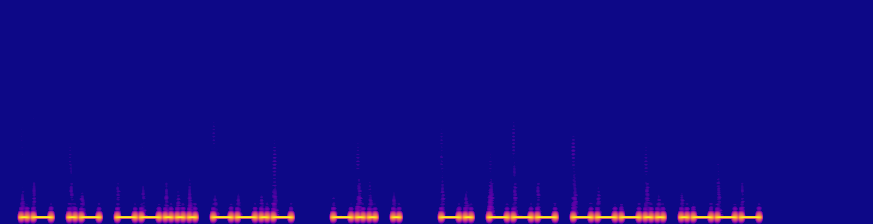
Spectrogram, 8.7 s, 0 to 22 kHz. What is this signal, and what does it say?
Morse code, heard as a keyed tone, about 21 wpm, 700 Hz. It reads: AA7Q DE NO8J
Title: USA Callsign DE Callsign - 4 Characters - 20wpm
